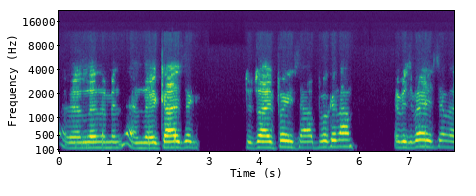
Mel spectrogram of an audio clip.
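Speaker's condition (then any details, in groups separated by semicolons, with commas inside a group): ALS / motor neurone disease; terminal, whole body affected, muscle wastage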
